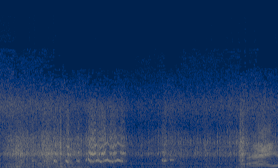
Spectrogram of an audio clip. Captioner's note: engine rumbling; tires squealing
